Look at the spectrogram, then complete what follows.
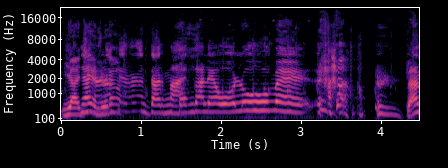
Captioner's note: laughter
